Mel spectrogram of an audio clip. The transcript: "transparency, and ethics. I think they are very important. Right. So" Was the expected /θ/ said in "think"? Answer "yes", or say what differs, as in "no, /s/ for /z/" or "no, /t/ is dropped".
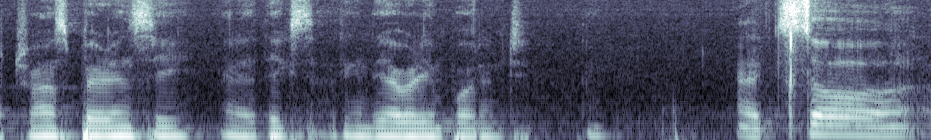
no, /t/ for /θ/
